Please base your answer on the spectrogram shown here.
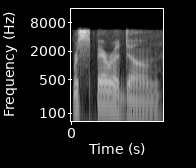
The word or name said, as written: risperidone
